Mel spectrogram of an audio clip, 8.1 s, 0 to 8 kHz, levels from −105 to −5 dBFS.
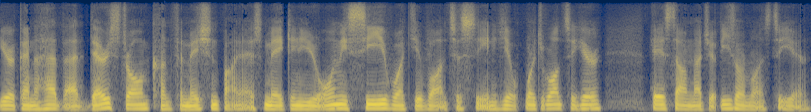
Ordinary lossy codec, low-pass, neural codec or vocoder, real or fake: AAC, 48 kbps; 7.2 kHz; codec, 16 kHz, 0.5 kbps, FunCodec, trained on Chinese and English, 25 frames a second; fake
